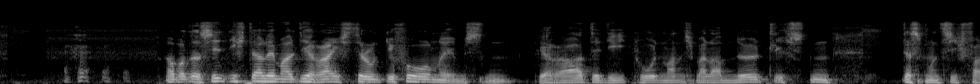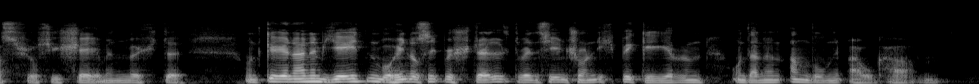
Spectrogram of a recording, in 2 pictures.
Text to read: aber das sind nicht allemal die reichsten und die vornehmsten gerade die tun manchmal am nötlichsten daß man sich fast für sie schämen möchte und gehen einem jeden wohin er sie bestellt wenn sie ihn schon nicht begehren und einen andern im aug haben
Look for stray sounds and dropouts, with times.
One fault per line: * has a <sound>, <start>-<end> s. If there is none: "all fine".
* has a laugh, 0.6-1.3 s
